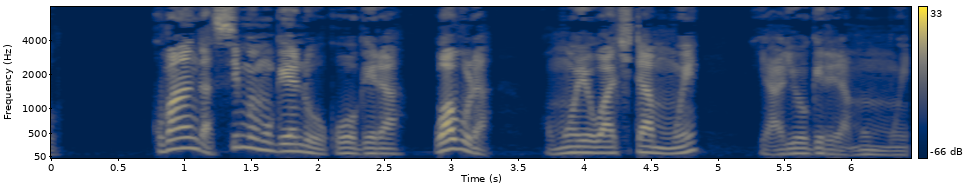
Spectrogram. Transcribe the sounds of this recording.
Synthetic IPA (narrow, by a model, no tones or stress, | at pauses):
kuβaːŋɡasimwe̞muɡe̞ːndo̞ːkwo̞ːɡe̞ɾa | waβula̰ | omwo̞ːjo̞waci̥tamːwe̞ | ja̰lijo̞ːɡe̞ɾe̞ɾa̰mumːwḛ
